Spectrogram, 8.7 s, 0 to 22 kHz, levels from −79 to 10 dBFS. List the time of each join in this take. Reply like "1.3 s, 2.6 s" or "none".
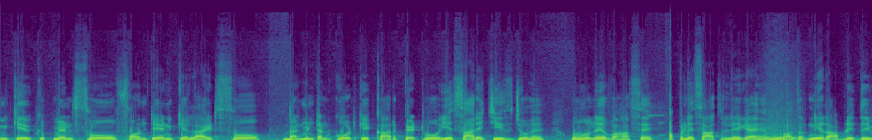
2.7 s, 6.6 s, 7.8 s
